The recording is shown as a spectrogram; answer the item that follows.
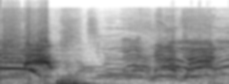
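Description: A preacher's loud shout, held on one pitch and breaking off about half a second in, then several overlapping voices calling out in response.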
